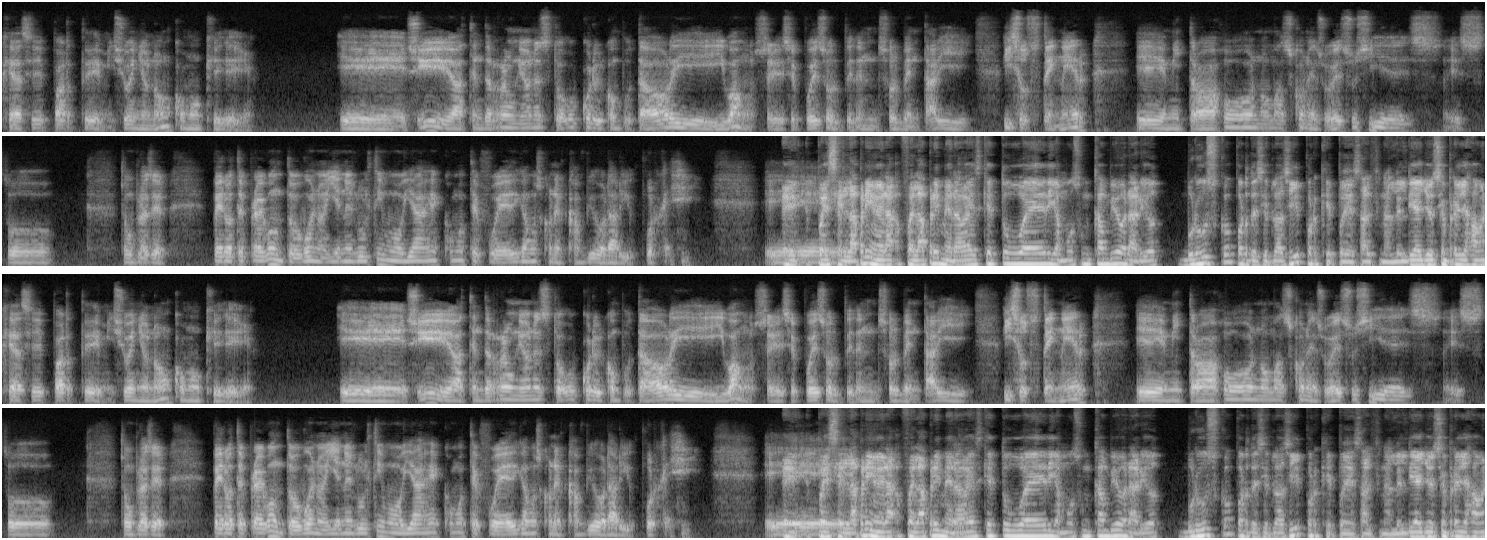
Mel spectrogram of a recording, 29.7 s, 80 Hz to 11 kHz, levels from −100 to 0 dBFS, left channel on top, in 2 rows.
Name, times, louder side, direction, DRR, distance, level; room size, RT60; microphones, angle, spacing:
voice 1, 0.0-2.5 3.4-15.3 15.7-23.4 24.3-24.5, right 3 dB, 25° right, 0.7 m, -26 dB
voice 2, 22.6-29.6, left 1 dB, 40° left, 1.0 m, -20 dB
2.7 x 2.1 x 2.6 m
head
